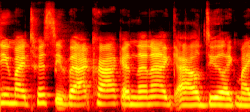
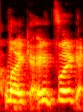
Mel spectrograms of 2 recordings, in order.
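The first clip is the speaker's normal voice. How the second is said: usual speaking voice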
